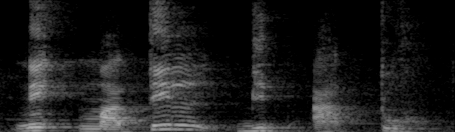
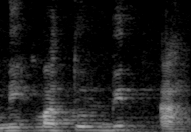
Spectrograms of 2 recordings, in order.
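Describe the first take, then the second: First: The vowel after nikmat is an i sound. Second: The vowel after nikmat is a u sound. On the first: The innovation is the best thing. The speaker calls it right. "maka dihakati kasroh" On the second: The blessing belongs to the innovation. The speaker calls it wrong. "Kok bisa dibaca nikmatul bid'ah?"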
